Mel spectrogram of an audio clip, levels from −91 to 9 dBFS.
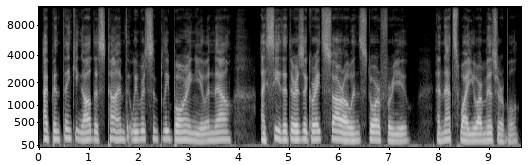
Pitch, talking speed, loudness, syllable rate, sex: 140 Hz, 200 wpm, -17 LUFS, 5.2 syllables/s, male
